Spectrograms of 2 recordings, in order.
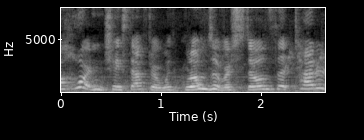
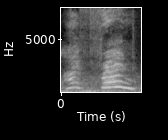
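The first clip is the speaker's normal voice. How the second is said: much higher little voice; mayor of the speck, grateful; tiny Who voice; 11 semitones higher, 5 dB louder than usual. A narrator's reading. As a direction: speak as a tiny grateful person. Voice on the dust speck.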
